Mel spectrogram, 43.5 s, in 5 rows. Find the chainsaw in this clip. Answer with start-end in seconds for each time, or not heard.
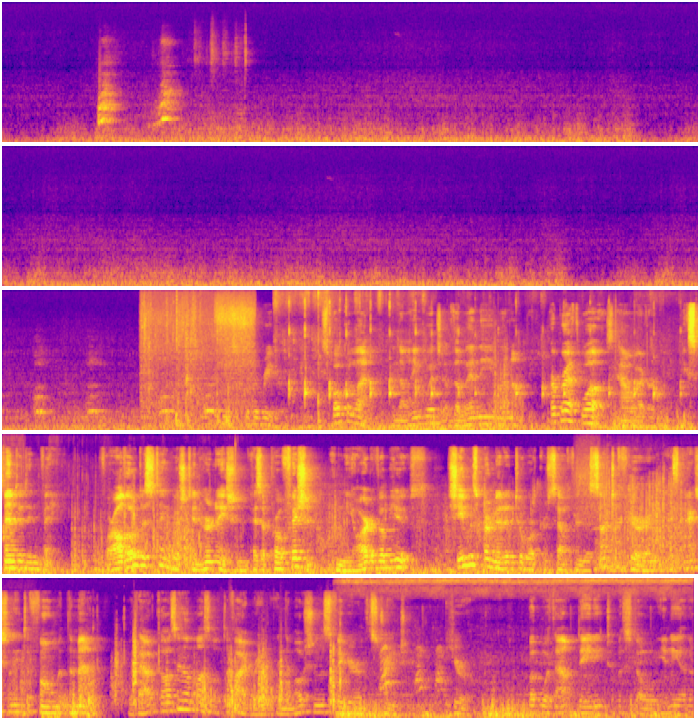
not heard.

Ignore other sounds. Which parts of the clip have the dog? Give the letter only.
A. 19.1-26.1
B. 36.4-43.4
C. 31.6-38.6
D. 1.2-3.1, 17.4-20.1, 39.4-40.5
D.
